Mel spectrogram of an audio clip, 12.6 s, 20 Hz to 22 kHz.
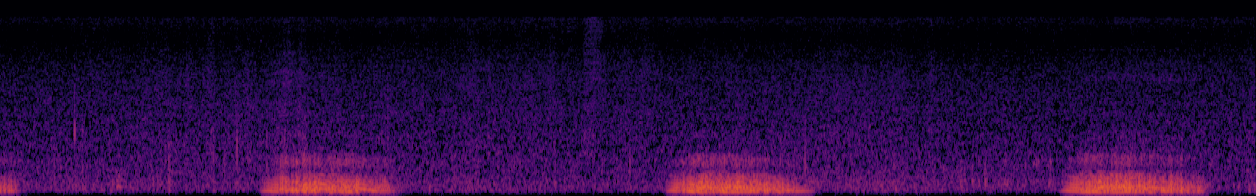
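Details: Sleeping person snoring loudly "like a machine": three deep, rumbling, regular, low-pitched snores over about 12 seconds, roughly 15 breaths a minute, with a steady room hum.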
